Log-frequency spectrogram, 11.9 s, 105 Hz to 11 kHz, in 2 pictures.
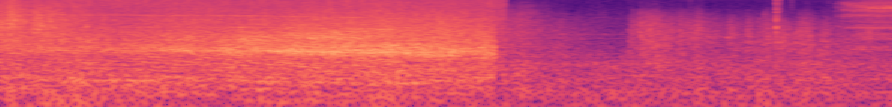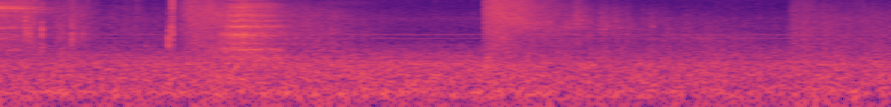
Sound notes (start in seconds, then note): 7.4 sigh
